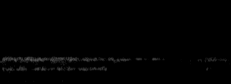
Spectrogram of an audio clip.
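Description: Near silence with a faint steady high tone, joined by a second, lower tone for about the first second.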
